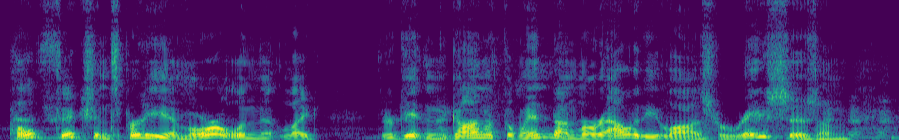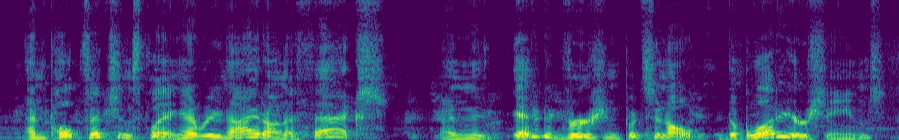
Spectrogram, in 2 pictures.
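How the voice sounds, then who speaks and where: A man's voice: medium pitch, wildly swooping pitch, moderate pace, vocal fry, a little mellow. A man giving a rambling film lecture, full of digressions and joking asides.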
